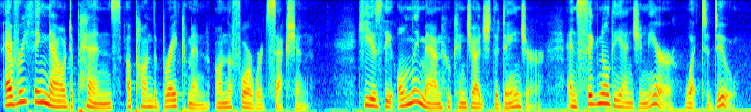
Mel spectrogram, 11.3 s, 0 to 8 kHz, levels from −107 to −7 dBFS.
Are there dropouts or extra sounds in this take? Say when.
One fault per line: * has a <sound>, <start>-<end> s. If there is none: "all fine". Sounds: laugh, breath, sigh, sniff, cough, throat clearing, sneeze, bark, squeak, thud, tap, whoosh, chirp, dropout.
all fine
